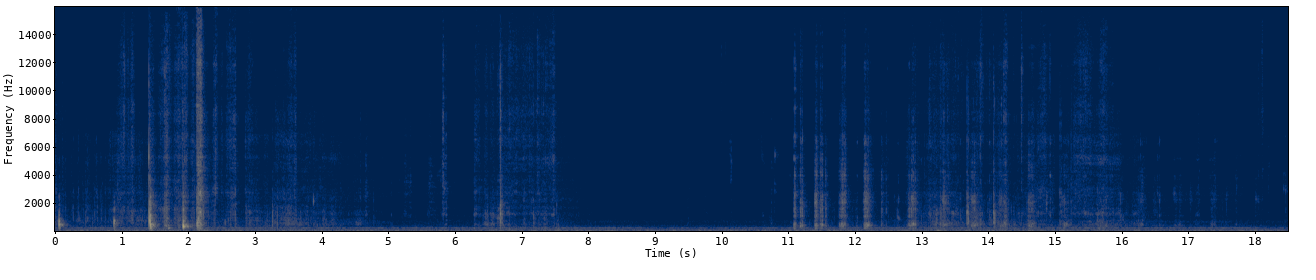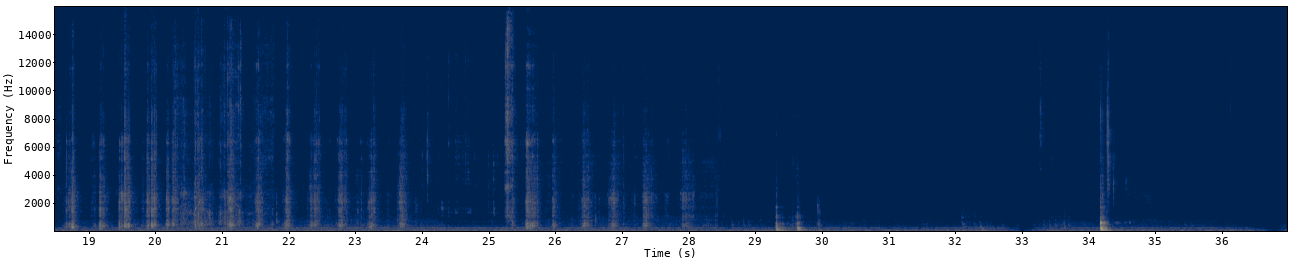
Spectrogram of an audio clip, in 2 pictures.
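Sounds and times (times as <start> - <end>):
person chewing crunchy snack: 10.1 - 28.5.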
